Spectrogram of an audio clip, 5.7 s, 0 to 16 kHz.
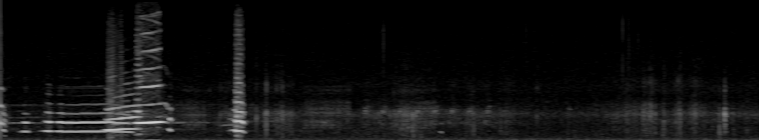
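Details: Nesting bald eagle pair in Big Bear during an egg incubation change, February 2021; a rising series of high, thin, squealing whistles opens, a sharp knock follows, then only faint background chatter.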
